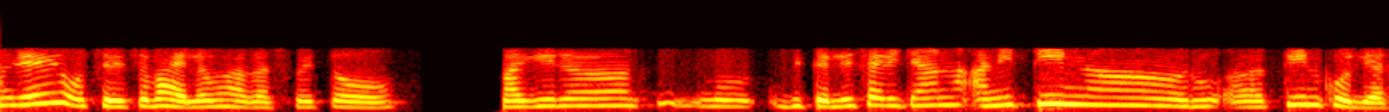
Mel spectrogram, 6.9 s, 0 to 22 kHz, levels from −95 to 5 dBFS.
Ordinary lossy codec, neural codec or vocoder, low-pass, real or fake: AAC, 32 kbps; none; 3.6 kHz; real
